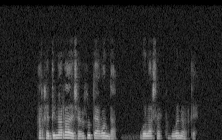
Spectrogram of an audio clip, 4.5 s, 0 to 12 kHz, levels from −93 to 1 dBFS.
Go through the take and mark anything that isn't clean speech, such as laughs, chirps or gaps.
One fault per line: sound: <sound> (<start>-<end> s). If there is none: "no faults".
no faults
